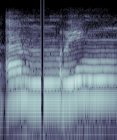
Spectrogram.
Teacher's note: Ala amring itu dengung ya, ikhfa hakiki. Amring disamarkan ke eng gitu.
